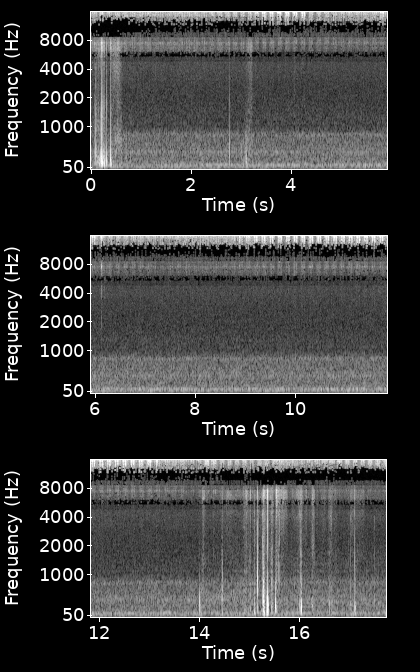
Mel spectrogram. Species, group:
Sepiana sepium
Orthoptera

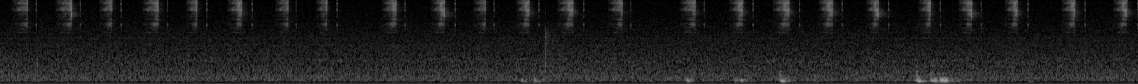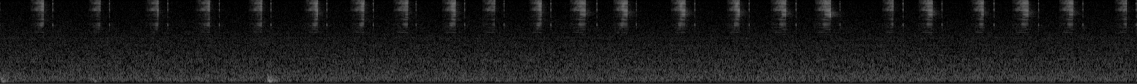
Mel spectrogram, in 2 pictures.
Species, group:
Hexacentrus unicolor
Orthoptera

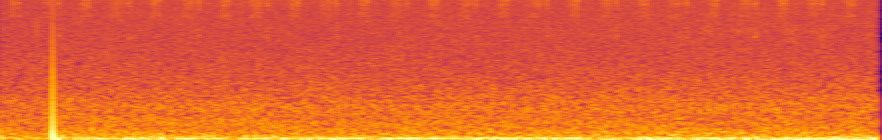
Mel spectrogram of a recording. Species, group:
Chorthippus apricarius
Orthoptera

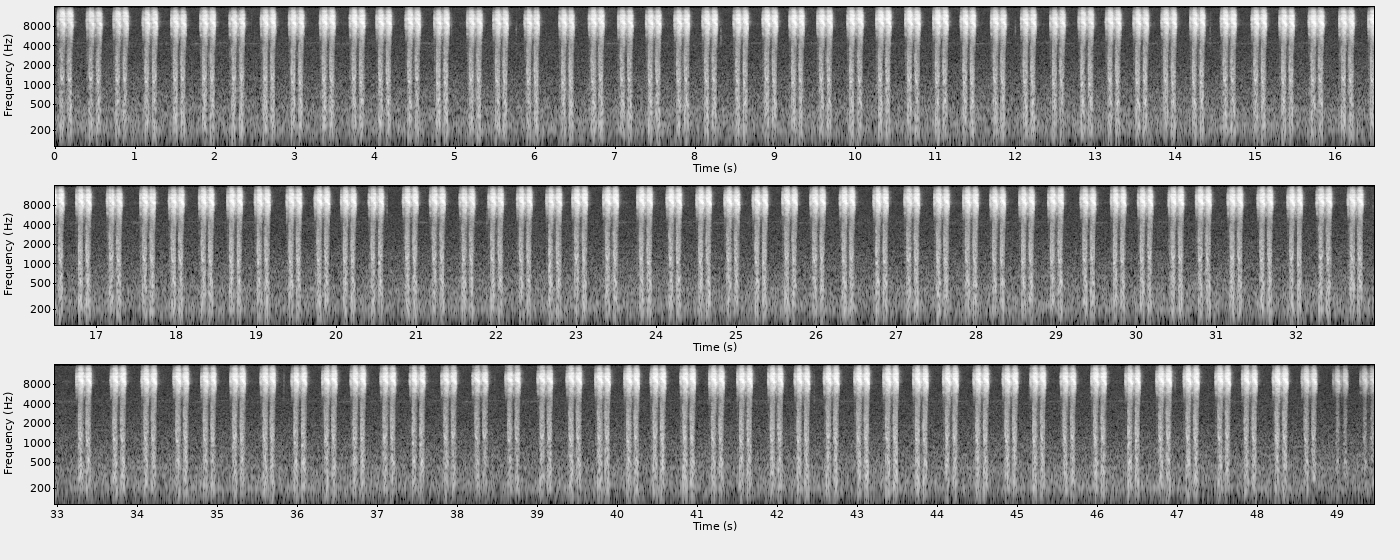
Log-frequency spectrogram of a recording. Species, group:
Liara magna
Orthoptera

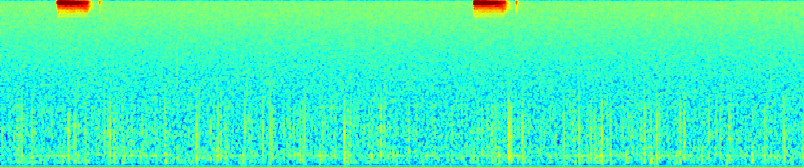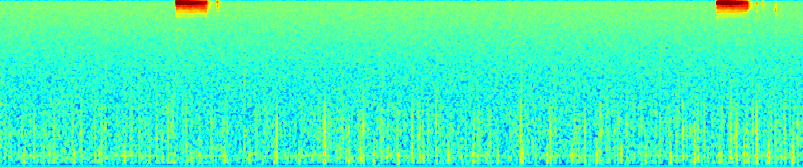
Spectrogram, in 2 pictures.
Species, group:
Isophya modestior
Orthoptera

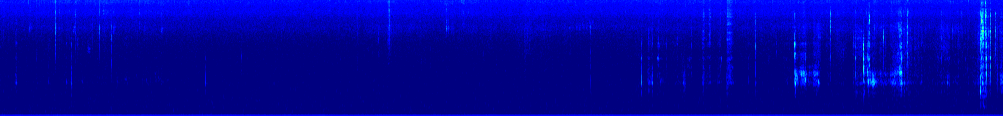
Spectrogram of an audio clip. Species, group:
Metaplastes ornatus
Orthoptera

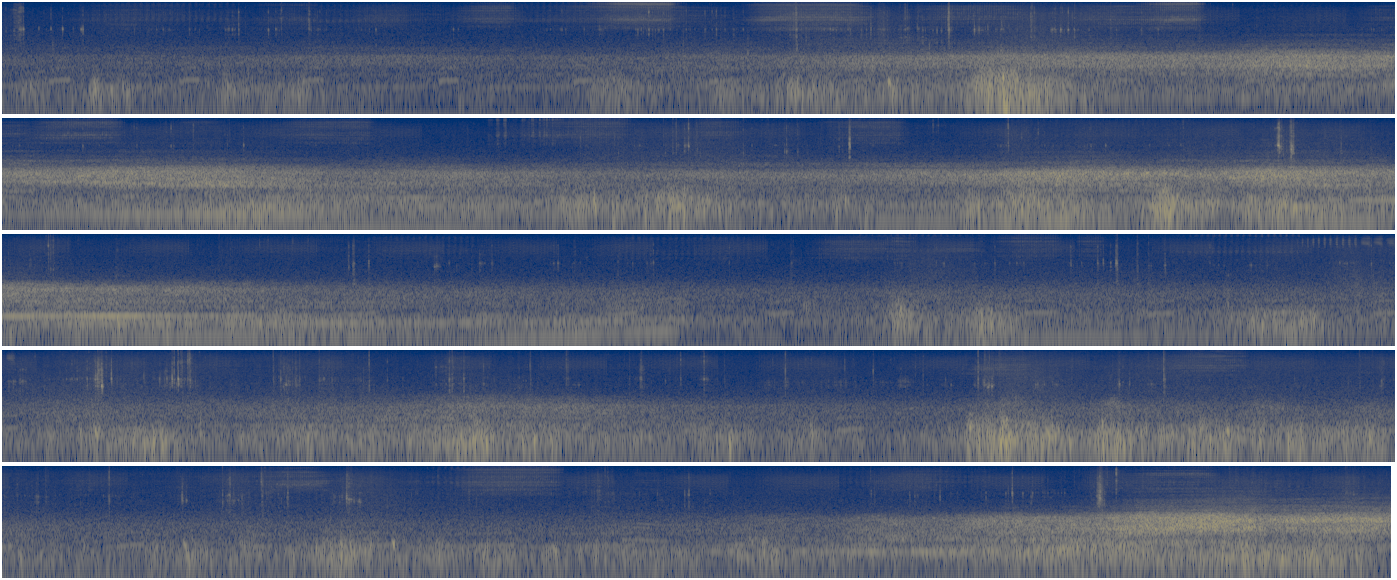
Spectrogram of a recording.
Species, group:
Chorthippus yersini
Orthoptera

